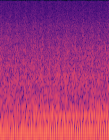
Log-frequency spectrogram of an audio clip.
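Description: Steady drone of a propeller airplane engine in a flight simulator during a Nevada bush flight, an even, continuous hum holding at one level throughout with no talking.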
